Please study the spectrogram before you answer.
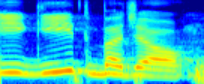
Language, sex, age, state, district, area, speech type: Maithili, other, 18-30, Bihar, Saharsa, rural, read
